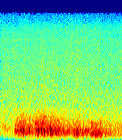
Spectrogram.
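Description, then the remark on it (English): A deep, rolling rumble of thunder from a night lightning storm flashing across the sky in all directions over Loggerhead Key swells in after a quiet moment and grumbles on steadily, low and heavy, with a faint hiss like rain behind it. “That night, we sit outside as a lightning storm flashes across the sky in all directions.”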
